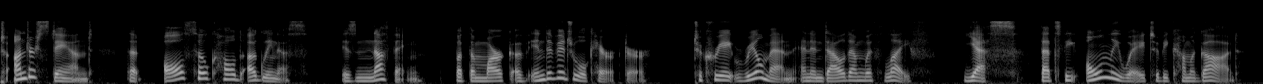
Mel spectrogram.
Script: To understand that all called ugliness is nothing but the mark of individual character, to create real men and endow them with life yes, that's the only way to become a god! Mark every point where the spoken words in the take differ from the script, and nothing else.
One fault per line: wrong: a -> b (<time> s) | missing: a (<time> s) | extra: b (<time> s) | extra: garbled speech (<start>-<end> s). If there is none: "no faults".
extra: so (1.9 s)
